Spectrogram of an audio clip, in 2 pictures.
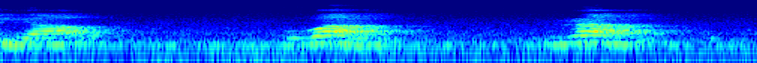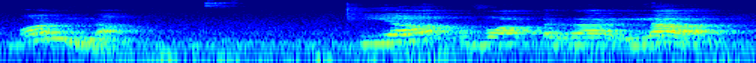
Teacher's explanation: जो हमारे अंतस्थ वर्ण होते हैं, जैसे य, व, र और ल, य, व, र, ल, जो हमारे अंतस्थ वर्ण होते हैं, इन अंतस्थ वर्णों का जो आभ्यंतर प्रयत्न है वह ईषद स्पष्ट होता है। यानी कि य, व, र, ल, यड़ प्रत्याहार के अंतर्गत आने वाले जो अंतस्थ वर्ण हैं, जिन्हें हम अर्ध स्वर या अर्ध व्यंजन भी कहते हैं, इन ऐसे अंतस्थ वर्णों का जो आभ्यंतर प्रयत्न है वो ईषद स्पष्ट होता है।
